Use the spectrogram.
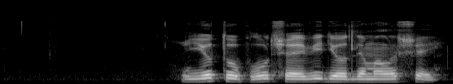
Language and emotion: Russian, neutral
